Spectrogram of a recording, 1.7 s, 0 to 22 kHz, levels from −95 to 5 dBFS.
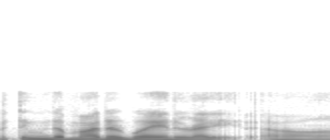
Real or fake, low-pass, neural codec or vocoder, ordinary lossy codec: fake; none; codec, 16 kHz, 1 kbps, FunCodec, trained on LibriTTS, 50 frames a second; none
